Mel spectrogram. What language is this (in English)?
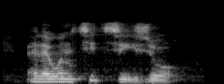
Kabyle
